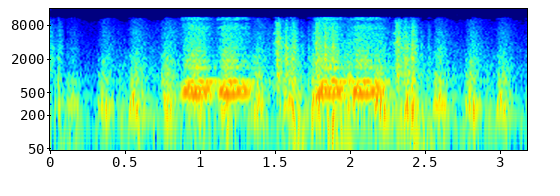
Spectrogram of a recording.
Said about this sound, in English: This is so cute. I love trains.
